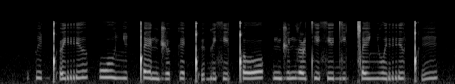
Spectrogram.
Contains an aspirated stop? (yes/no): no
